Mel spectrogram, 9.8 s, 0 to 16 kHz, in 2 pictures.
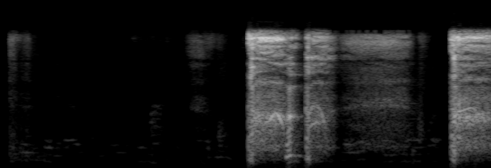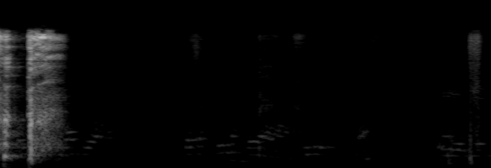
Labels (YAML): expert_labels:
- quality: ok
  cough_type: dry
  dyspnea: false
  wheezing: false
  stridor: false
  choking: false
  congestion: false
  nothing: true
  diagnosis: upper respiratory tract infection
  severity: mild
age: 38
gender: male
respiratory_condition: false
fever_muscle_pain: false
status: symptomatic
